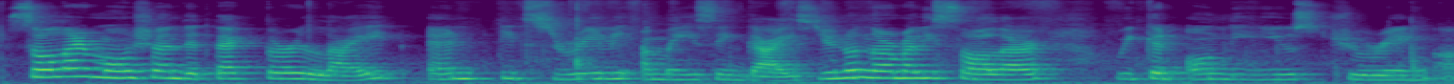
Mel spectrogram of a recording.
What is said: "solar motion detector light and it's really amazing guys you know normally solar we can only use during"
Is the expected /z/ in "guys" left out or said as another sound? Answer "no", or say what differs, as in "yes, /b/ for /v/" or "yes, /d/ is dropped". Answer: yes, /s/ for /z/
